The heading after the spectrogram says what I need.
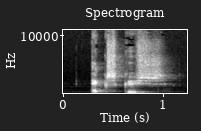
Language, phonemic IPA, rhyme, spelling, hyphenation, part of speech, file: Dutch, /ɛksˈkys/, -ys, excuus, excuus, noun, Nl-excuus.ogg
- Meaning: 1. an excuse, apology, explanation to avoid or alleviate guilt or negative judgement 2. an excuse, pretext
